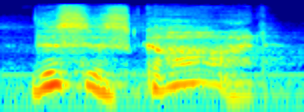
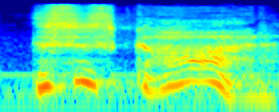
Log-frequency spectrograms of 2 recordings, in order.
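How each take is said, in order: Both takes have the same delivery.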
